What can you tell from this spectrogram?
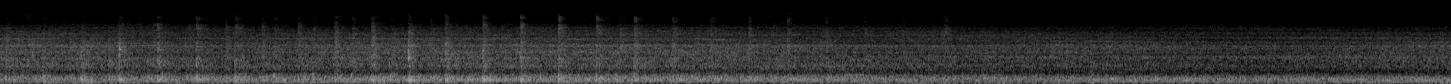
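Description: A train passing on the line, its wheels running with a steady rumble and a regular clickety-clack of about three clicks a second that is sharpest in the first half, then settles into a smoother rumble.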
